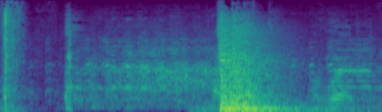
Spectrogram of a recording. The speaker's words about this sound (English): That is a gate crashing at the same time, which should be a little bit later on. But anyway, you get the idea.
